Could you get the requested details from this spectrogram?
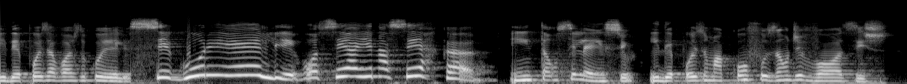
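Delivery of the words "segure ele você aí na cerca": very high-pitched, slow, drawn-out commanding tone. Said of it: "capítulo 4 - O coelho manda [name] o Lagarto - [name] #audiobook #audio (uploaded 2024) / O patrão diz que você é que vai descer pela chaminé".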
